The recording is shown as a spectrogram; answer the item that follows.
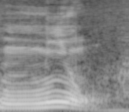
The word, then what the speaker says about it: nu: Now uh it is written as NU but it is pronounced as new.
